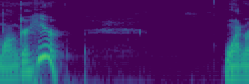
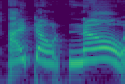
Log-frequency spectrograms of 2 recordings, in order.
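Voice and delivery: put-on tearful child; much slower than usual. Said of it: "and goes".

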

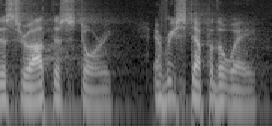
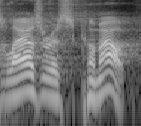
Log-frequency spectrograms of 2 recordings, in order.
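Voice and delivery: loud call, still preaching pitch; shout; 5 semitones higher, 10 dB louder than usual. Acted. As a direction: command him out, raised voice. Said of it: "So Jesus shouts".

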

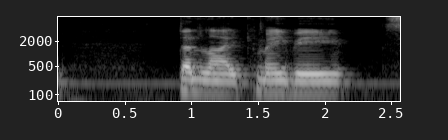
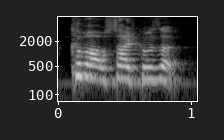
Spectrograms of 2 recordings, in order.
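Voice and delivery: loud, very high goading yell; acted agitated shout; 13 semitones higher, 7 dB louder, faster than usual. Attacker calls him outside to fight, acted shouting. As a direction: imitate a frantic challenger calling someone out.

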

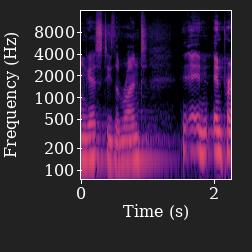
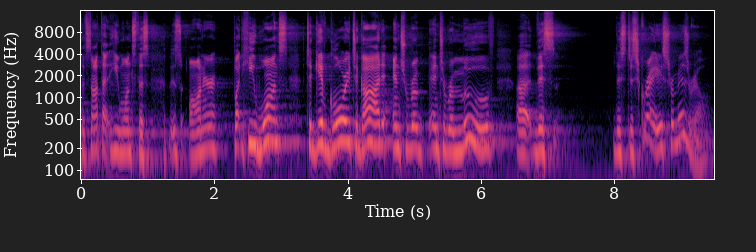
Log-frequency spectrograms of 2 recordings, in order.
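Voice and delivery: usual speaking voice

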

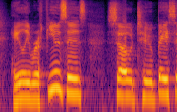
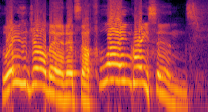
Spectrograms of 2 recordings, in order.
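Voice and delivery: ringmaster announcement; 7 semitones higher, 5 dB louder than usual. Retold or imitated. Ringmaster introducing the act to the crowd, booming announcer. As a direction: boom it out to the big top, stretching "Flying Graysons".

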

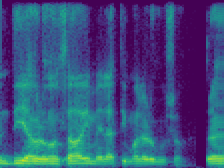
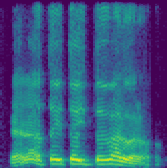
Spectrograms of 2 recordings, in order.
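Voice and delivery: quick, higher, louder protest, covering embarrassment; proud denial after a fall; insisting he's fine; 6 semitones higher, 5 dB louder than usual. Retold or imitated. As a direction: brush it off, a little too loud. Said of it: "un señor me dijo".

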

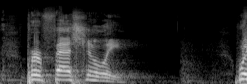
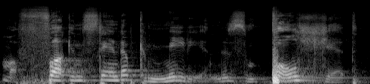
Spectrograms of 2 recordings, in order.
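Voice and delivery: low, softened grumble to oneself; dejected muttering; 5 semitones lower, 8 dB quieter than usual. Acted. Comic alone in his car, muttering dejectedly. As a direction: mutter it under your breath, low and bitter. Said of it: "sitting in my car just like".

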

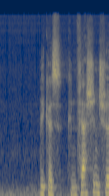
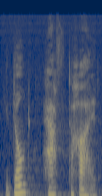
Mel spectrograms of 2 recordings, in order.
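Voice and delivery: soft whisper, slowing down; whispered reassurance; 8 dB quieter than usual. Real, not acted. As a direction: hush it gently to them. Reassuring the congregation softly.

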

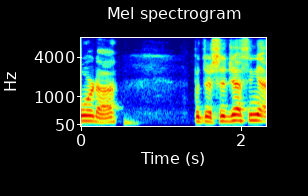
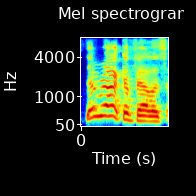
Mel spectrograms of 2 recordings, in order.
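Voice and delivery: high, louder mock-posh delivery; put-on high voice; 6 semitones higher, 4 dB louder than usual. Shown as a demonstration. Podcaster dreaming of rich family, high mock voice. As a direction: say it lifted and grand. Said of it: "I've been talking like that all night".

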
